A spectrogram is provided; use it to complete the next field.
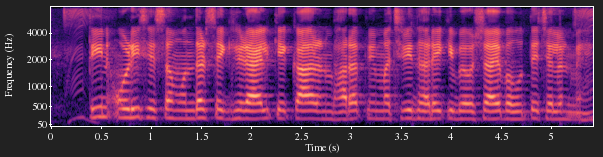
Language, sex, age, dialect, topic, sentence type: Magahi, female, 25-30, Western, agriculture, statement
